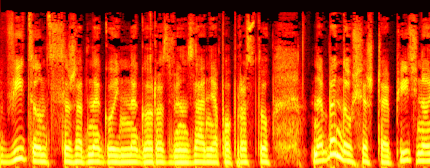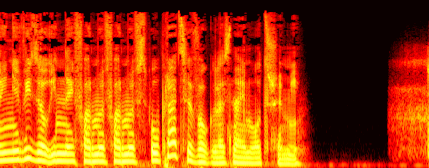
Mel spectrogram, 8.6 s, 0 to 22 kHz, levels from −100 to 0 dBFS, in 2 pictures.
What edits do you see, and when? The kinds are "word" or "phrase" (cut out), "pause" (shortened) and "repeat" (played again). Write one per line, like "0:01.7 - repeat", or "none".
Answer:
0:04.2 - word
0:05.4 - repeat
